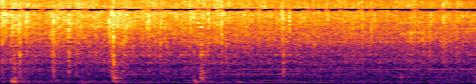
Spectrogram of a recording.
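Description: Chopped vegetables and flattened rice for poha frying in a pan, a steady close sizzle broken by repeated scraping stir strokes, with no talking.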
